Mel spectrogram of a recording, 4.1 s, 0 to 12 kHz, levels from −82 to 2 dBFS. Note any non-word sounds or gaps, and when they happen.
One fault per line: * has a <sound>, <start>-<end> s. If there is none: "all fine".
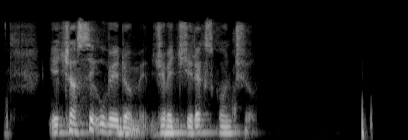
all fine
